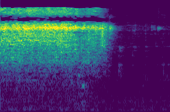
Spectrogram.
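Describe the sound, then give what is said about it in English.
A faucet runs in a steady, hissing stream for under a second, then is shut off abruptly, leaving faint quiet. “Mom, can you turn off the water?”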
